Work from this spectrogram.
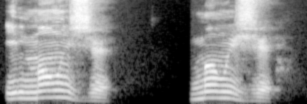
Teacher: Eu não pronuncio o ENT, certo? Não pronuncio.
